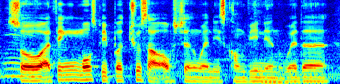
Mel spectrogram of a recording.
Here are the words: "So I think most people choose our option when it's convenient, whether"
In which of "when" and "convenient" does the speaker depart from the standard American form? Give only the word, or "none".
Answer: none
